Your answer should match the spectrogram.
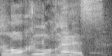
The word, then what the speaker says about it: Loch Ness: I went 200 miles north from here, right up to the top of Scotland to Loch Ness. You have to say it like that. Loch Ness.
